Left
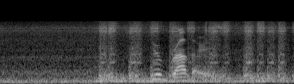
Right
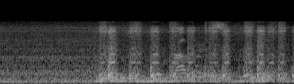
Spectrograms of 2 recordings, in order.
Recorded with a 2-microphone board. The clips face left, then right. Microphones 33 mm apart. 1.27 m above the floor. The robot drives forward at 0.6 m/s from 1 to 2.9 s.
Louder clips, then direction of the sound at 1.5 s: Left 10 dB; 50° left (ahead or behind).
